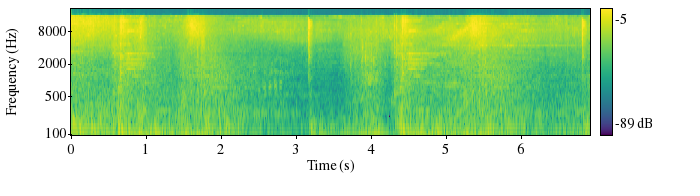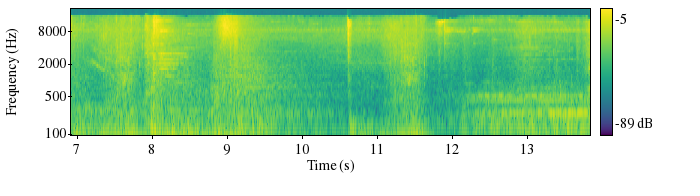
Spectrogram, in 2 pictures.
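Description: Magical chimes and whooshes sound again and again.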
